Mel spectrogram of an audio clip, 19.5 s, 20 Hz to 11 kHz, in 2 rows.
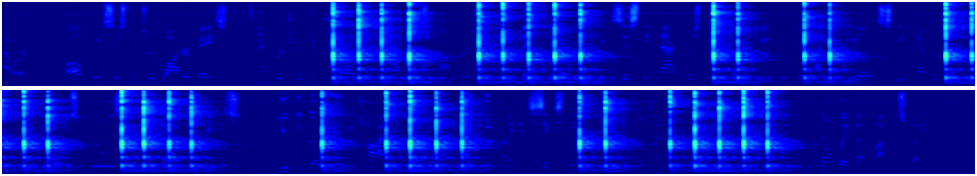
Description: Tap code, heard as taps on a table, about 4 knocks a second, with room echo and speech in English. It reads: UGTDJ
